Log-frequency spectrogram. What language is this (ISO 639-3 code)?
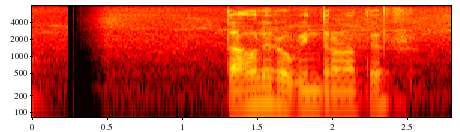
ben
